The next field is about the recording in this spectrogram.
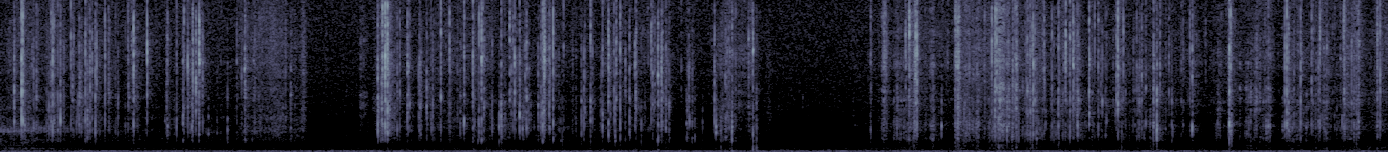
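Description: Continuous crinkling of thin hair foil sheets during a haircut and highlighting, with crisp crackles and rustles in irregular bursts, a brief quieter lull in the middle, and no talking.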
